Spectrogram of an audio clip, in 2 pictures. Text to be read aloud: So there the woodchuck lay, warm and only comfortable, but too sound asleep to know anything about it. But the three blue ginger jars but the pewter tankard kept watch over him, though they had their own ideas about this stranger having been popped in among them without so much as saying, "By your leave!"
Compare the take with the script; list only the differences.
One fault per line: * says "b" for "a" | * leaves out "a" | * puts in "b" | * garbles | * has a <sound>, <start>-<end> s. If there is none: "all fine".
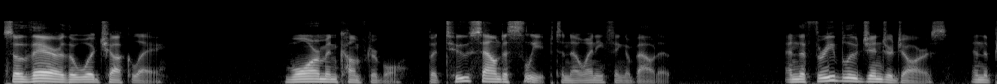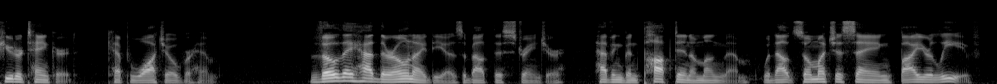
* leaves out "only"
* says "And" for "But"
* says "and" for "but"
